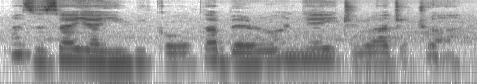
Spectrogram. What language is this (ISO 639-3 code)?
ibo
